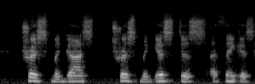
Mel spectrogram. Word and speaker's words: Trismegistus: Trismegistus, I think is how you pronounce it, who is very prevalent.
